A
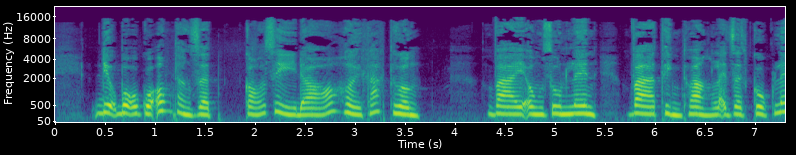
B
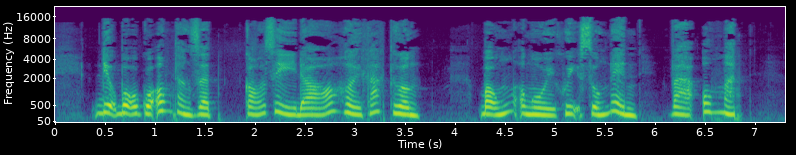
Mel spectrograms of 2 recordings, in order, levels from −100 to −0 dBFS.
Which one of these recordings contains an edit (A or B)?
B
